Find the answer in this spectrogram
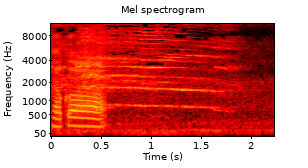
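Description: A rooster crowing: one long call, quieter than the voice, that holds and then falls slowly in pitch near the end.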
